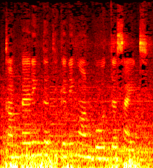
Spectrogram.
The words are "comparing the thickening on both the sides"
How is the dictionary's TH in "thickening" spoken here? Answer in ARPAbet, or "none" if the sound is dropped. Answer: T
